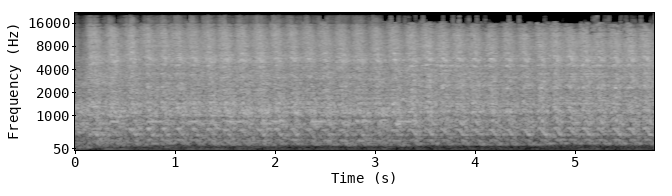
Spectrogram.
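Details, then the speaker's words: 1946 Ford truck with a turbo diesel at about 49°F, glow plugs cycled manually before cranking. Turbo wheel spins slightly; steady even cranking at about three compression beats a second, never firing: cranks but won't start, cause unconfirmed. "You see a turbo wheel spinning a little bit. We got nothing."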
